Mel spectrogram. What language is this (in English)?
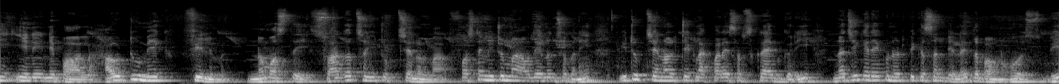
Hindi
